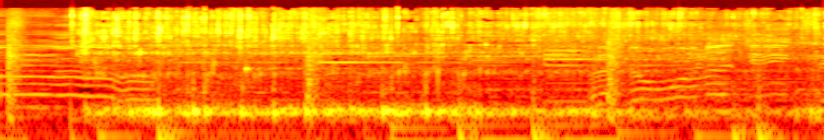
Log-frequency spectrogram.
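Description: Hot water poured in a steady stream into a glass jar of crushed grapes, with background music playing.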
